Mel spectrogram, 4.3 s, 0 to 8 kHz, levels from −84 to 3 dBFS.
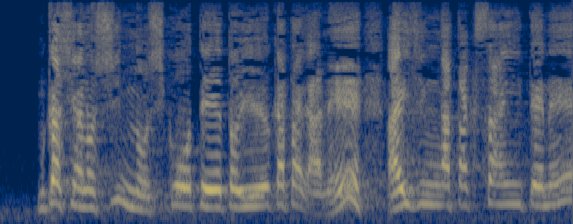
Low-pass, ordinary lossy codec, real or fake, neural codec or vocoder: none; none; real; none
